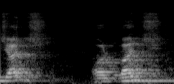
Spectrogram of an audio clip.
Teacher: We go to j, the voiced alveolar affricate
